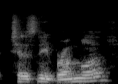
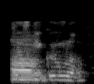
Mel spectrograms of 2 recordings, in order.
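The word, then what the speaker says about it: Český Krumlov: Jim had told me about, and if I pronounce it correctly, Chesney Brumlov, is that how you say it? Mm-hmm. Chesky Krumlov, yes.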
